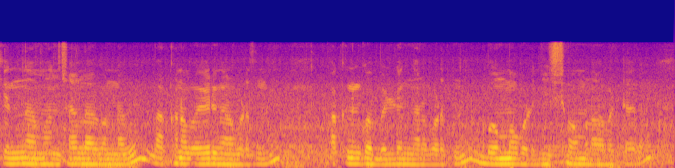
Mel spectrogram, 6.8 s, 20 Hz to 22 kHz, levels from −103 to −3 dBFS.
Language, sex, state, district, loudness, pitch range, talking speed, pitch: Telugu, male, Telangana, Hyderabad, -17 LUFS, 120-130 Hz, 135 wpm, 125 Hz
